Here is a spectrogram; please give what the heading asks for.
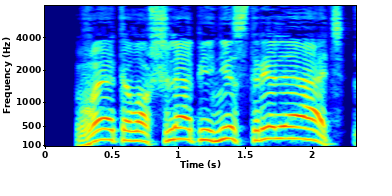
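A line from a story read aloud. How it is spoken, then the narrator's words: Yelling. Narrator (Russian): заорал Холден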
